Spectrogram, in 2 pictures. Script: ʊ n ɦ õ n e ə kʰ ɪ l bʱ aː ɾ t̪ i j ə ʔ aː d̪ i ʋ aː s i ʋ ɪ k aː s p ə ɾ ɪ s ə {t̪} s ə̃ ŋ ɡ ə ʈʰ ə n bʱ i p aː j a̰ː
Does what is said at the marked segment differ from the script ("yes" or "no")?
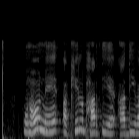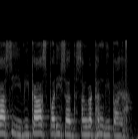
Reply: yes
